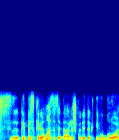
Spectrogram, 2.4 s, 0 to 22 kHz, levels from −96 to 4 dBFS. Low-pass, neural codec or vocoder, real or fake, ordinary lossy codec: 7.2 kHz; codec, 24 kHz, 3 kbps, HILCodec; fake; Opus, 32 kbps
